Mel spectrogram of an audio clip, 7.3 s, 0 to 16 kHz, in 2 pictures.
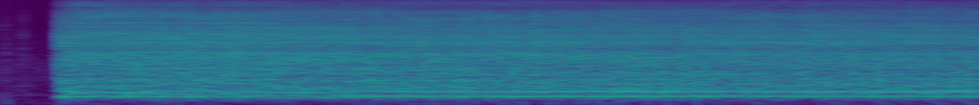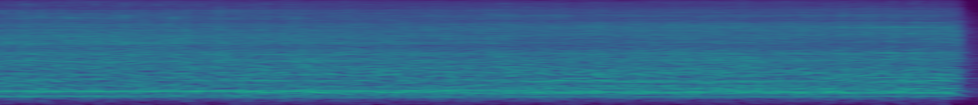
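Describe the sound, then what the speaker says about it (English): An Evolution R90JGS-Li 18V cordless jigsaw cuts a heart shape out of a piece of pine: a loud, sustained high buzzing saw whine that starts abruptly and runs steadily for several seconds, with no talk. "I'm going to try and cut it out now with the jigsaw"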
